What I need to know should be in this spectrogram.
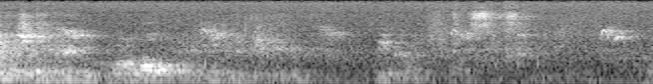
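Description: A woman reads aloud calmly through a microphone in a room with some echo.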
